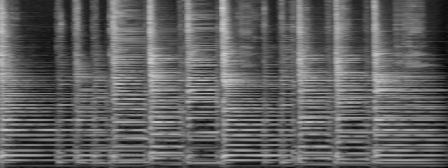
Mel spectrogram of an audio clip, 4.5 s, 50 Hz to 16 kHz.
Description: Celtic Flavours; USB Soundscan vol.42; AKAI

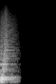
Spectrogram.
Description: SYN, dance; Sound & Vision - Gigapack II

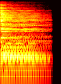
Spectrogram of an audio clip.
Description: piano, d#, Techno Piano Chords; Dance Synths

